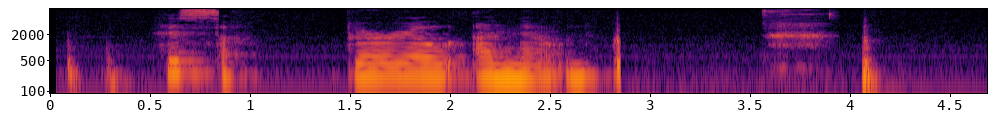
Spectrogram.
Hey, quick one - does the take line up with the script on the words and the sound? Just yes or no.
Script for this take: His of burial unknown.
no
